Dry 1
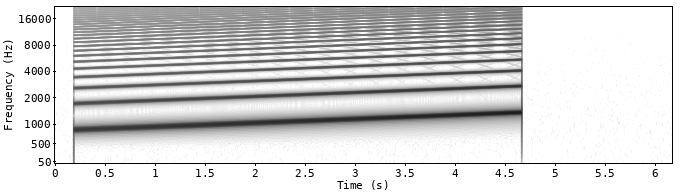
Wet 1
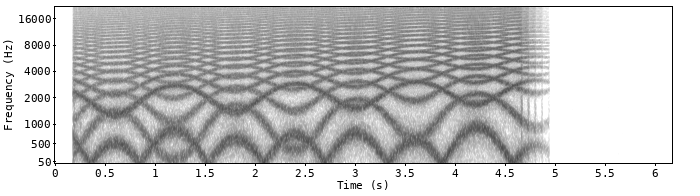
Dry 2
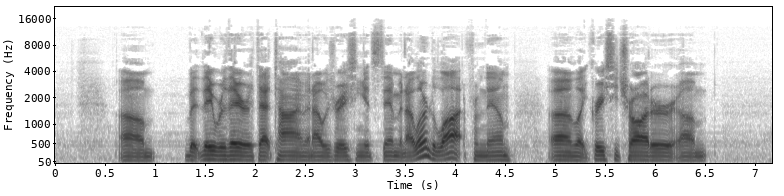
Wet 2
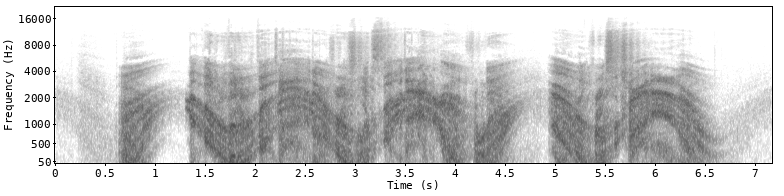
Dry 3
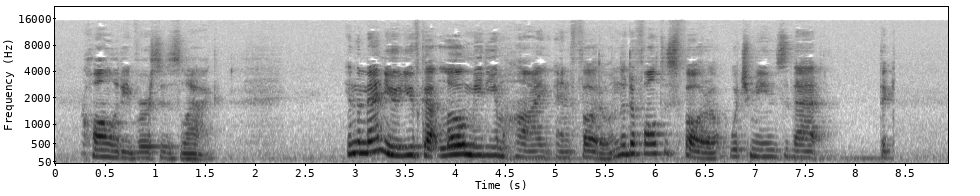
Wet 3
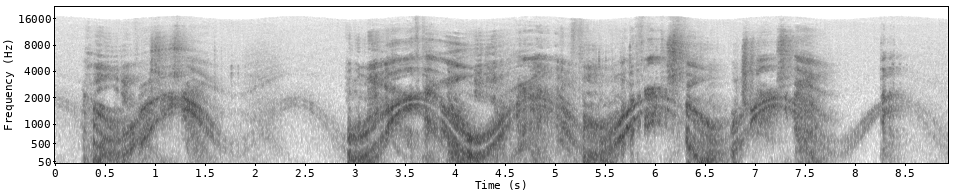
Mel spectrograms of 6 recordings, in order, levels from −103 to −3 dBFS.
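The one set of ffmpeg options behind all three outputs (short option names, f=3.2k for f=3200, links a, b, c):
-filter_complex "[0:a]acrossover=split=140|3700[a][b][c];[b]acompressor=threshold=-26dB:ratio=6[d];[a][d][c]amix=inputs=3:normalize=0,afftfilt=real='hypot(re,im)*cos(2*PI*random(0))':imag='hypot(re,im)*sin(2*PI*random(1))':win_size=512:overlap=0.75,aecho=1:1:68|136|204|272:0.398|0.155|0.0606|0.0236,aeval=exprs='val(0)*sin(2*PI*1100*n/s+1100*0.65/0.83*sin(2*PI*0.83*n/s))':c=same"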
